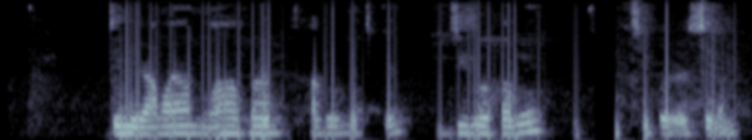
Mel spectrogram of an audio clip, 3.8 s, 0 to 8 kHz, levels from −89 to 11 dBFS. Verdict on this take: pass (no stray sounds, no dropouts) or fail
fail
